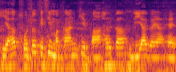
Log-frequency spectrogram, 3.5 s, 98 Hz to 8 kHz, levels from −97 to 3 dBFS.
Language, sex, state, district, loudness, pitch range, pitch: Hindi, male, Haryana, Charkhi Dadri, -15 LUFS, 130-150 Hz, 135 Hz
